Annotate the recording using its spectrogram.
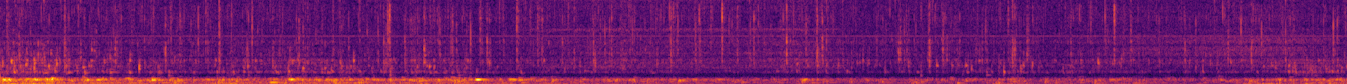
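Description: Water rumbles and swirls in a low, muffled wash underwater.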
